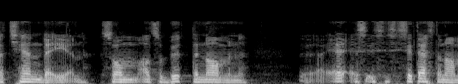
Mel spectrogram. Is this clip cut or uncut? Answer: uncut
